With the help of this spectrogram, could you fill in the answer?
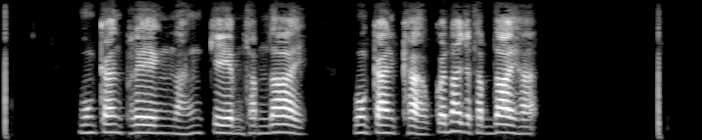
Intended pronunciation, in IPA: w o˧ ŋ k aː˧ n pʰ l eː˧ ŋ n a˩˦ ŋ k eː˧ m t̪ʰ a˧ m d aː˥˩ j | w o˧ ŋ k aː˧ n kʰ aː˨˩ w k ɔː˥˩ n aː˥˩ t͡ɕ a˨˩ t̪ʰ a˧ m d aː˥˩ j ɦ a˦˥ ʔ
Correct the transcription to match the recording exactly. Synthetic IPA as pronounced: w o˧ ŋ k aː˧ n pʰ l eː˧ ŋ n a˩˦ ŋ k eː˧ m t̪ʰ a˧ m d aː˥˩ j | w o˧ ŋ k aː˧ n kʰ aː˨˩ w k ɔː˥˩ n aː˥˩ t͡ɕ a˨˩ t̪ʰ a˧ m d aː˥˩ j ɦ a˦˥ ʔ

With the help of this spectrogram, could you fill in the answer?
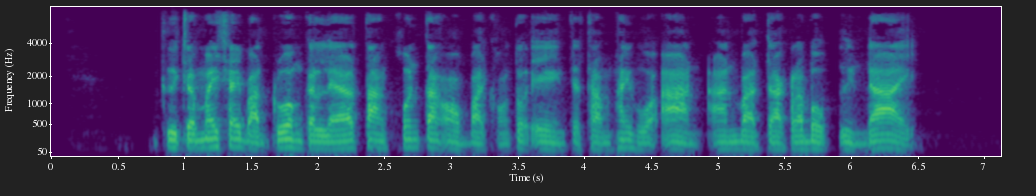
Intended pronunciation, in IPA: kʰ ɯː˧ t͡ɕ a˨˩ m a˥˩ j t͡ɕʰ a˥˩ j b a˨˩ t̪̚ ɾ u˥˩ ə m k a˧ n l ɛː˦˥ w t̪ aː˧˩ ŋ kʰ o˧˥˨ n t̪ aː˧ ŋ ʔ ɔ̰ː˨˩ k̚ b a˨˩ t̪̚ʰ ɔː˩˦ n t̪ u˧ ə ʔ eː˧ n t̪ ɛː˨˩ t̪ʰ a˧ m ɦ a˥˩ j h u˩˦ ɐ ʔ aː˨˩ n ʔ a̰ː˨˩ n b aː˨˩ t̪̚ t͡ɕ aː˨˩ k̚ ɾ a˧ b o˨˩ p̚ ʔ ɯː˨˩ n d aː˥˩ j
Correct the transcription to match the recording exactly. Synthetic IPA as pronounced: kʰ ɯː˧ t͡ɕ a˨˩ m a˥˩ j t͡ɕʰ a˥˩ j b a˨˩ t̪̚ ɾ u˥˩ ə m k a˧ n l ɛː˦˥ w t̪ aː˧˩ ŋ kʰ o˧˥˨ n t̪ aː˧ ŋ ʔ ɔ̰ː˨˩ k̚ b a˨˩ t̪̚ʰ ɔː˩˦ ŋ t̪ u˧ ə ʔ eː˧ ŋ t̪ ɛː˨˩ t̪ʰ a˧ m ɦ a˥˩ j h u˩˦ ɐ ʔ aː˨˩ n ʔ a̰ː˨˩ n b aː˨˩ t̪̚ t͡ɕ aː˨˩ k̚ ɾ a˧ b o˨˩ p̚ ʔ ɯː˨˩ n d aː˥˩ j

